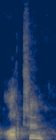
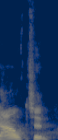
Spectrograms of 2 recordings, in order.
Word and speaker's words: Oulton: Oulton? Oulton or Oulton? Oulton Hall? Oulton, you keep saying Oulton.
